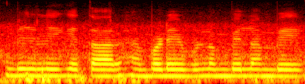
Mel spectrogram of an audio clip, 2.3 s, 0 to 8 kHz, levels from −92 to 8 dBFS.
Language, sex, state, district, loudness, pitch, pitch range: Hindi, female, Haryana, Jhajjar, -16 LUFS, 195 Hz, 195-200 Hz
